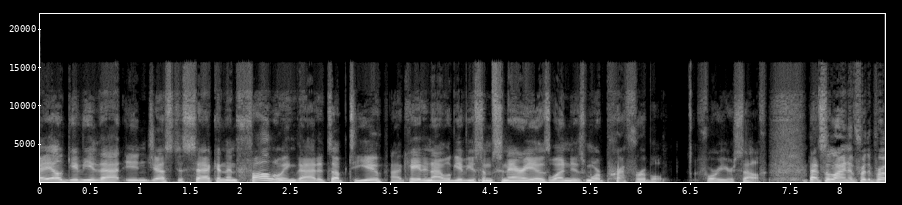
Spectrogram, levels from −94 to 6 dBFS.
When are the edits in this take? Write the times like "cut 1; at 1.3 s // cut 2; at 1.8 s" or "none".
cut 1; at 3.5 s // cut 2; at 5.1 s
